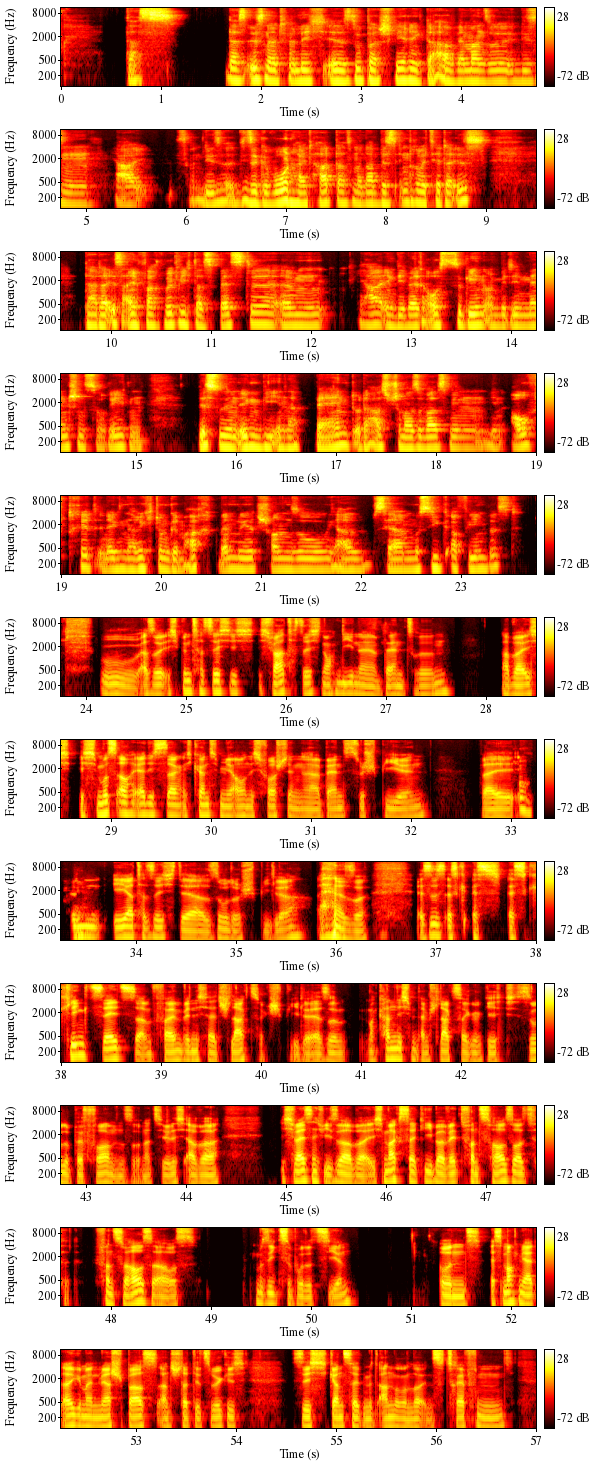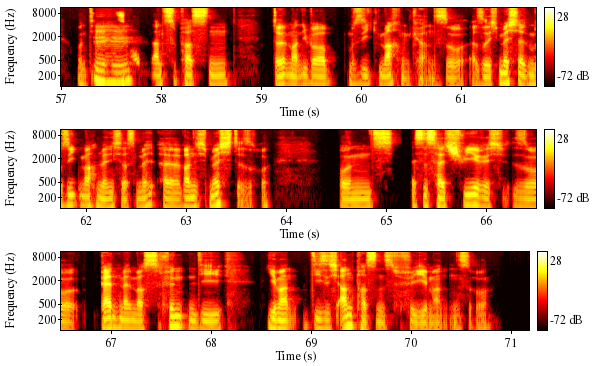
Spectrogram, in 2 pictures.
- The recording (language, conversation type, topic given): German, advice, Wie kann ich klare Prioritäten zwischen meinen persönlichen und beruflichen Zielen setzen?
- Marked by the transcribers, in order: laughing while speaking: "Also"; in English: "Members"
